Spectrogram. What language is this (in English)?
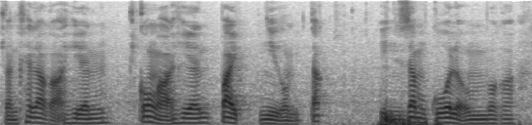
Mizo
